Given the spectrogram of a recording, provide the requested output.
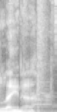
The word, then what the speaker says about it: Lene: And I know it's pronounced Lena because there is a, I think, a phonetic spelling on her first album on the cover, which I thought was quite handy because I always thought it was Lene.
